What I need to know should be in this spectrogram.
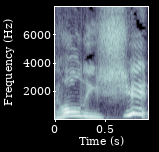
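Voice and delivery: high-pitched stunned exclamation; mock amazement. Young guy spotting two hot women, mock amazement. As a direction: play the awestruck young guy, voice jumping up.

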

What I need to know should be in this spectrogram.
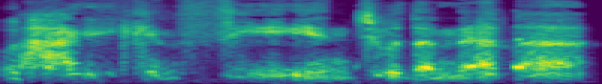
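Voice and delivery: slow, high ghostly wail; prophesy like a doomed wizard; unearthly voice. Acted. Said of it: "you're that guy from Harry Potter".

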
